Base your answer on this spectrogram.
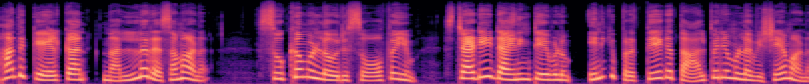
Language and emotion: Malayalam, happy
